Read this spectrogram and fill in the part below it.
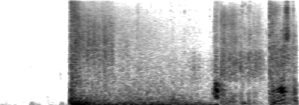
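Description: A smoke grenade hisses loudly.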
